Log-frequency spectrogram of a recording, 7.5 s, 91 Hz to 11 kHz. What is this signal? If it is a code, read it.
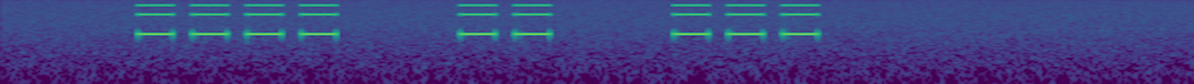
Beep code, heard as beeps from a small speaker, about 1600 Hz. 4-2-3. In Phoenix BIOS tables: gate A20 failure.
